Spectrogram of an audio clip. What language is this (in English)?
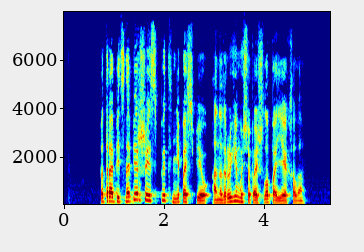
Belarusian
